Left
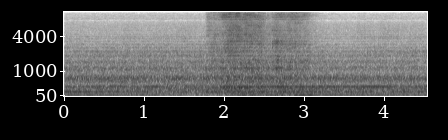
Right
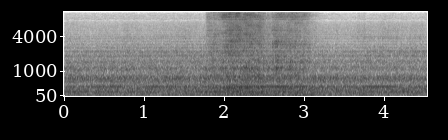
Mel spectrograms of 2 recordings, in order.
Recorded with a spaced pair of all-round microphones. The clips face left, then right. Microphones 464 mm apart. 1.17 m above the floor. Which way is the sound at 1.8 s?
10° right (ahead or behind).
